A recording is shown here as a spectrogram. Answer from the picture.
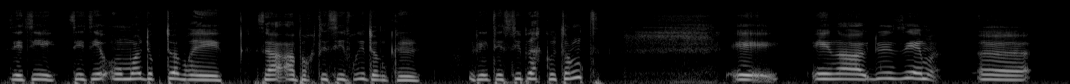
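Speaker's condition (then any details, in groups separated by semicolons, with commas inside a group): Down syndrome (trisomy 21); congenital heart malformation, heart surgery at age one after Staphylococcus aureus infection, second heart operation near right ventricle; age 39; childhood speech therapy to tone tongue, swallowing problems, slowness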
